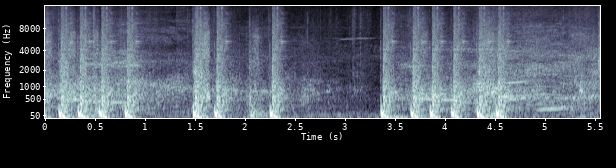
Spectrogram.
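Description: Pistol shots in the zombie survival game 7 Days To Die crack out in quick bursts of three to five sharp reports, paused briefly between volleys, loud and close over a faint background.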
